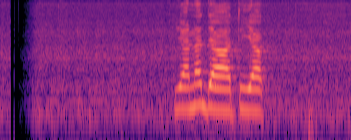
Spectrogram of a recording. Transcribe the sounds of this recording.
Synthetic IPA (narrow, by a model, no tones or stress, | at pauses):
janad͡ʒat̪ijak̚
